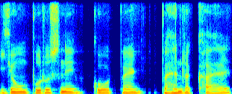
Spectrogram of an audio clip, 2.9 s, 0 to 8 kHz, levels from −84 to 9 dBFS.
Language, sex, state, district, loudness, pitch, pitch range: Hindi, male, Uttar Pradesh, Lucknow, -17 LUFS, 120 Hz, 115-120 Hz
